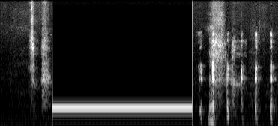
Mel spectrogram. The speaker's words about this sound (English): And I'm going to bleep out my mom's name now.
